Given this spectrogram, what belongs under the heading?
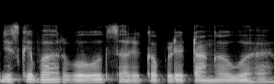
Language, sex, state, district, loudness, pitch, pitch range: Hindi, male, Jharkhand, Deoghar, -18 LUFS, 105 Hz, 100-110 Hz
